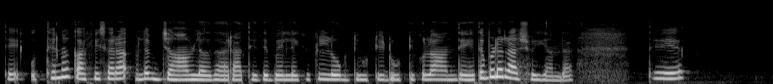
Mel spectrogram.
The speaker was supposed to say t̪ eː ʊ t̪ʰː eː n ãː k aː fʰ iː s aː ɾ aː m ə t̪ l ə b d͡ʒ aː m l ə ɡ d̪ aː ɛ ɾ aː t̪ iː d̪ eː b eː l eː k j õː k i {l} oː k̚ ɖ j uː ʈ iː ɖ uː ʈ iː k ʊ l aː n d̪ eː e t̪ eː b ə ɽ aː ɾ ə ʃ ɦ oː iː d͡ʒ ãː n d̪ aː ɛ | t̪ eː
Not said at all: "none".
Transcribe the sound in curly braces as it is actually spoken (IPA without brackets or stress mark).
l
